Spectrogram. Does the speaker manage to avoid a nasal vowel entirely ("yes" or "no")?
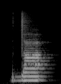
yes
